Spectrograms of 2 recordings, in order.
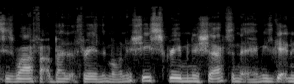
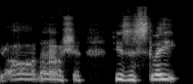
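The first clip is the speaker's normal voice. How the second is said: put-on drunk voice, higher and much slower; 9 semitones higher than usual. Retelling a customer who hadn't paid his tv bill, imitating him drunk. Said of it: "he's all drunk".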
